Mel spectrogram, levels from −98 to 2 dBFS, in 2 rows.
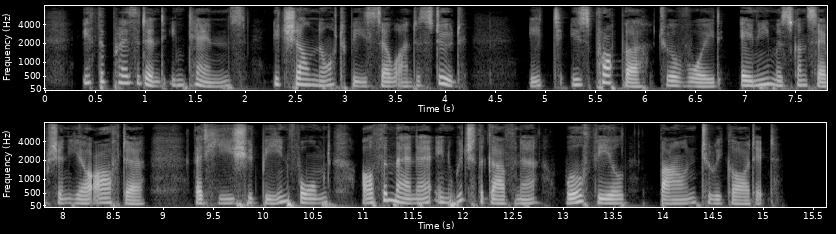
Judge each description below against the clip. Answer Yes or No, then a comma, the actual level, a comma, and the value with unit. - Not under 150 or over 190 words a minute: No, average, 140 wpm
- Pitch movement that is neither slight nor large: Yes, average, 4.1 semitones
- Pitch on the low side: No, medium, 155 Hz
